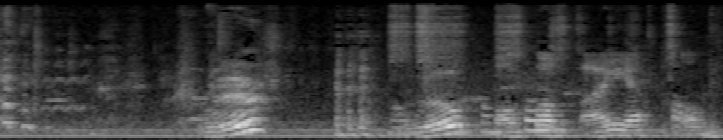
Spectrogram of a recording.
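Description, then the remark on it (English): A voice imitates frog song with a handful of rising, warbling croaks and chirps in an uneven sequence, moderately loud over a steady low hum. “It's the frog song again.”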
